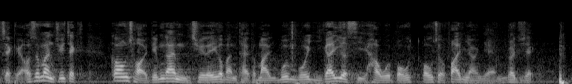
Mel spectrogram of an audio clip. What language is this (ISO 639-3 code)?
yue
